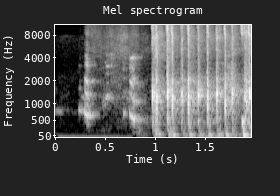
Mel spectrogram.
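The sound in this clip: Furious clacking of a computer keyboard, a fast run of sharp, closely spaced keystrokes that follows a brief voice at the start.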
